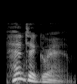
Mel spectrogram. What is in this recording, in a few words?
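"pentagram", English, British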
